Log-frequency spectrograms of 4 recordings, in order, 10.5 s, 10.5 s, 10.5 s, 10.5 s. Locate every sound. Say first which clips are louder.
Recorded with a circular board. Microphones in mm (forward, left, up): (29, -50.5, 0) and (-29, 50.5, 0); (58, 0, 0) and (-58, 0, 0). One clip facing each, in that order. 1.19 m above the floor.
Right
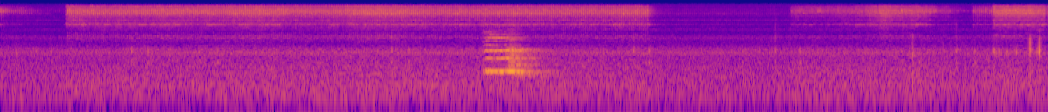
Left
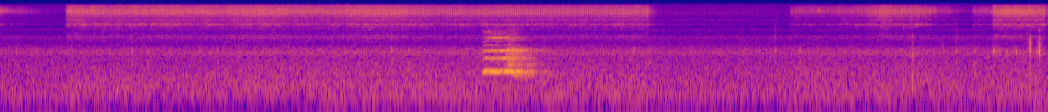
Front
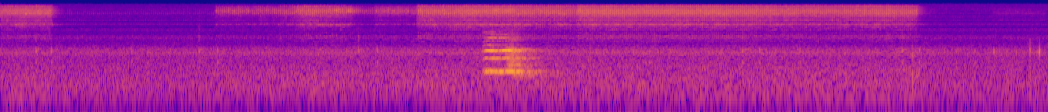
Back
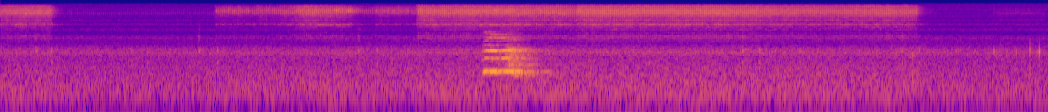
4.8 s a shout: left 2 dB, back 1 dB; 85° left, 3 m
